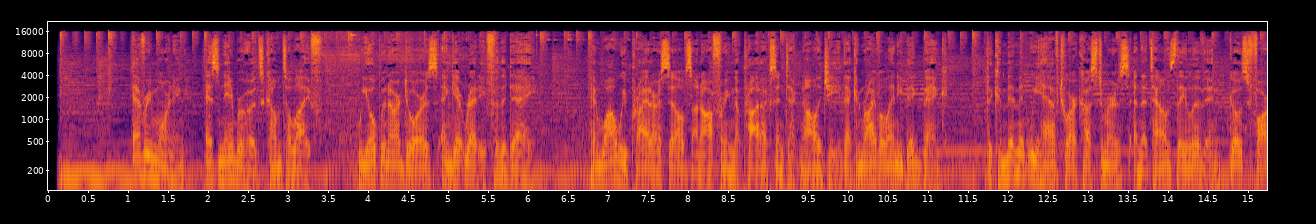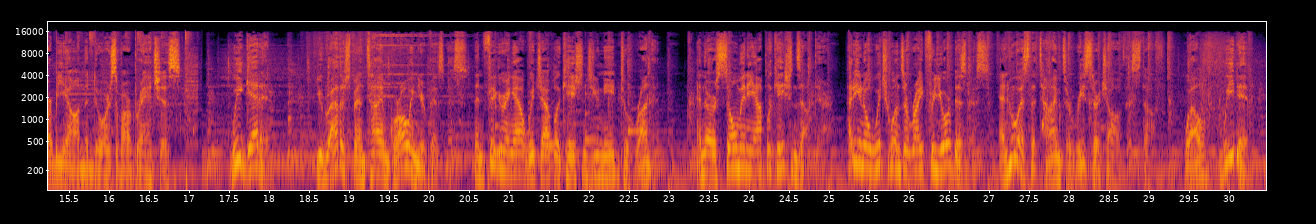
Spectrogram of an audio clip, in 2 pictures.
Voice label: corporate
